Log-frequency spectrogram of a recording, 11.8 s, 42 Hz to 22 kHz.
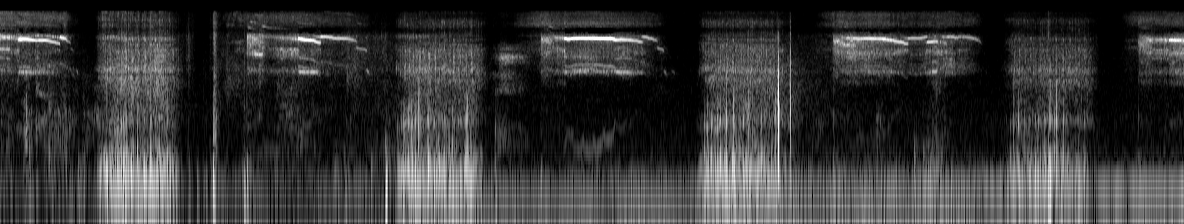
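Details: Soft, hissing, snuffly breaths from a napping baby girl (third daughter), about 22 a minute: light baby snoring.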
